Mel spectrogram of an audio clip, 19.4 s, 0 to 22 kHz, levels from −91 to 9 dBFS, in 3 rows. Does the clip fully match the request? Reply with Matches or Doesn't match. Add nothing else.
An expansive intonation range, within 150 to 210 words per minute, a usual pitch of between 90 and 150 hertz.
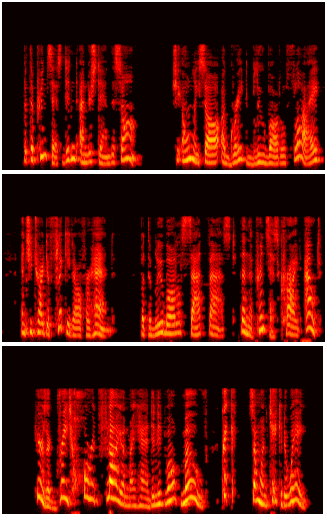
Doesn't match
